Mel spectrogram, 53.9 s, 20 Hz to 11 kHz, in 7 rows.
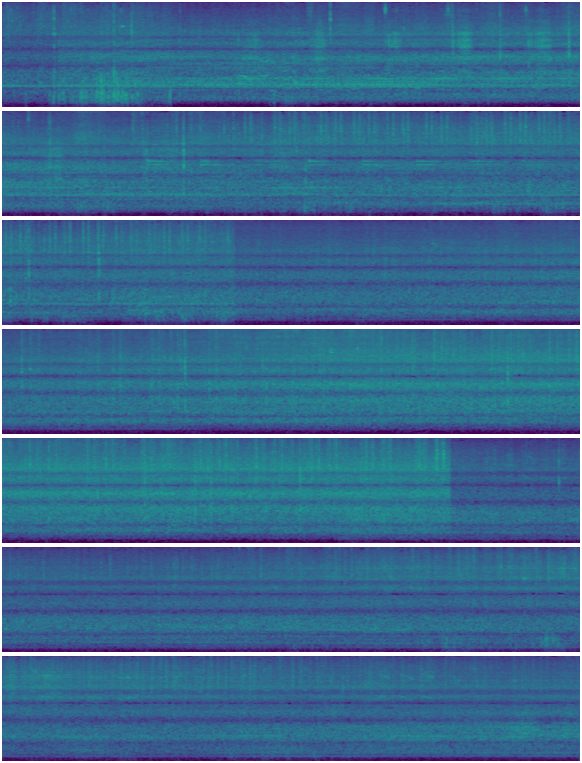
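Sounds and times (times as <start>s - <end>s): model train rolling on track: 0.0s - 53.9s
track clicks: 4.2s - 18.6s
model train wheels clattering on rails: 9.4s - 18.6s, 23.2s - 36.8s.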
